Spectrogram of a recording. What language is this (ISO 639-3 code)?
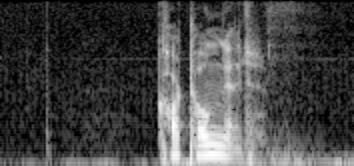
nor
